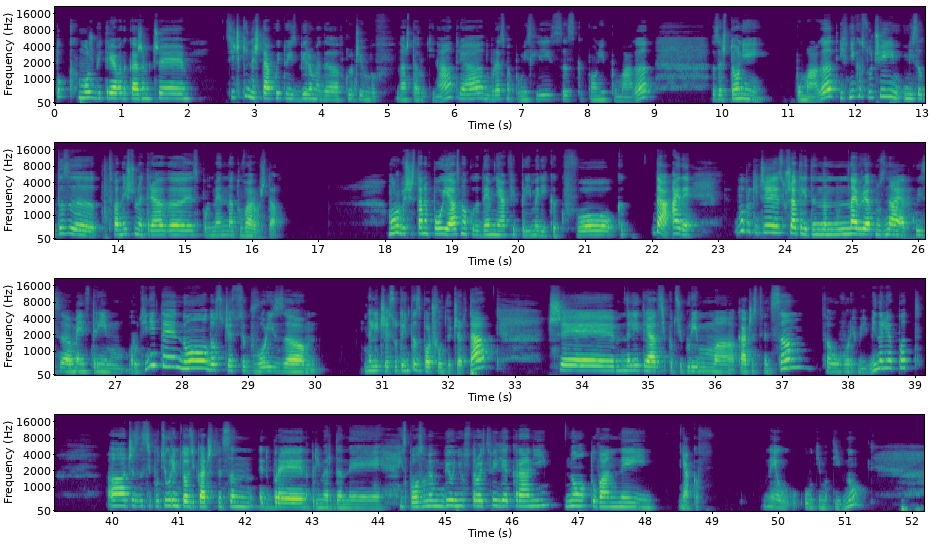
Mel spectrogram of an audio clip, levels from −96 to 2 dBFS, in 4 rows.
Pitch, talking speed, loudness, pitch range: 205 Hz, 135 wpm, -22 LUFS, 180-240 Hz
